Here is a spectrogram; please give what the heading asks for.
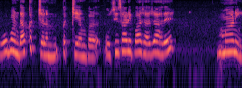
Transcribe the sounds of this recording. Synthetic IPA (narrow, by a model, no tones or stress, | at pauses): oːbənd̪aːkətːt͡ʃələkətːʃiːəmbəɽʊsiːsaːɽiːpaːʃaːd͡ʒaːd̪eː | maːɽ̃iː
